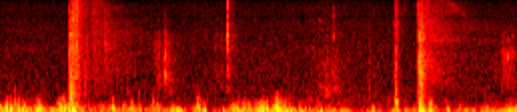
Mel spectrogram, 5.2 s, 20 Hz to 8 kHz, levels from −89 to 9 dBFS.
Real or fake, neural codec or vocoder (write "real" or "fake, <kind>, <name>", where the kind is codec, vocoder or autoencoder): real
